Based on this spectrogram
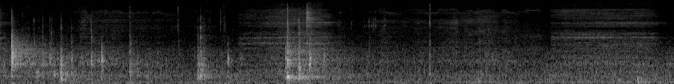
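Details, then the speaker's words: Firefighter's breathing apparatus with the hose connected to the mask, breathing tank air: soft hissing breaths through the regulator every few seconds, no constant leak hiss; delivering air normally. "so he's connected the hose to his mask and he's breathing the tank air now"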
